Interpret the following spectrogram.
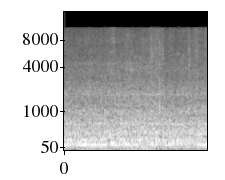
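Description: Steady background hiss with a low, even hum, like a fan or air-conditioning unit running.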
